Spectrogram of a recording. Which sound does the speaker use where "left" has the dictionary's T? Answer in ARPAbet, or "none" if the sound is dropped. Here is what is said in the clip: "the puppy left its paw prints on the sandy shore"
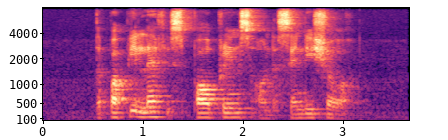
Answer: none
